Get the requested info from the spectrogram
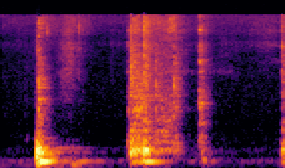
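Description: Two soft knocks with rustling, about a quarter second and a second in, then a faint tap: objects and yarn being handled on a tabletop.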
